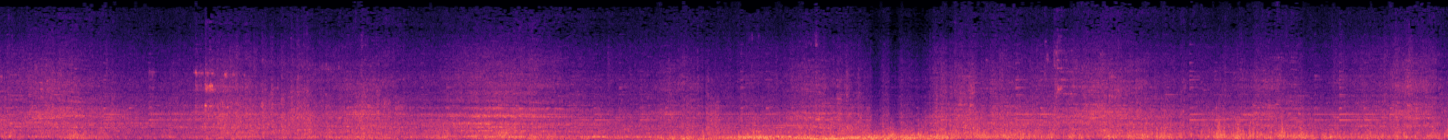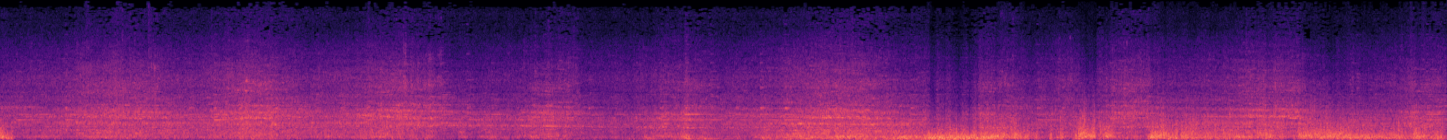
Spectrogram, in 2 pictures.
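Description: Loaded double-stack container well cars of a freight train rolling past at close range: a continuous rumble and clatter of steel wheels on the rails, with thin, high wheel squeals coming and going.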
